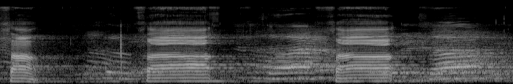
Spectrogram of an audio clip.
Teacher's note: سا ہمارے پاس حروف لسویہ ہے تجوید کی زبان میں، اور زبان کا سرا اور اوپر کے دانتوں کے اندرونی کنارے سے ادا ہوتا ہے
